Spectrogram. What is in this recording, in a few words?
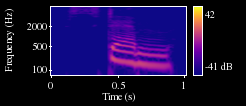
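"stem", British English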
